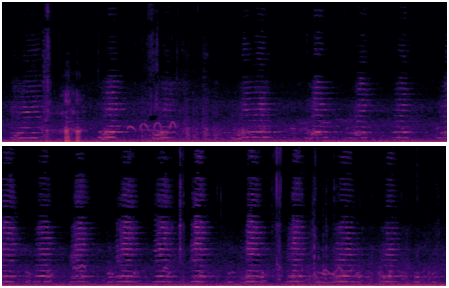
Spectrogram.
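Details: Canada goose attacking a lost gosling, giving rapid, harsh, nasal honks with rich overtones, repeated about four times a second in an irregular stream over a steady low rumble of background noise.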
